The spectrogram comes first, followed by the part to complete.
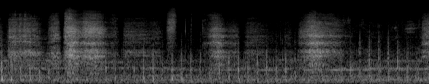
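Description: A man's laboured, gasping breaths as he struggles for air after a gunshot wound: a few harsh gasps, the loudest about a second in and another near the end.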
